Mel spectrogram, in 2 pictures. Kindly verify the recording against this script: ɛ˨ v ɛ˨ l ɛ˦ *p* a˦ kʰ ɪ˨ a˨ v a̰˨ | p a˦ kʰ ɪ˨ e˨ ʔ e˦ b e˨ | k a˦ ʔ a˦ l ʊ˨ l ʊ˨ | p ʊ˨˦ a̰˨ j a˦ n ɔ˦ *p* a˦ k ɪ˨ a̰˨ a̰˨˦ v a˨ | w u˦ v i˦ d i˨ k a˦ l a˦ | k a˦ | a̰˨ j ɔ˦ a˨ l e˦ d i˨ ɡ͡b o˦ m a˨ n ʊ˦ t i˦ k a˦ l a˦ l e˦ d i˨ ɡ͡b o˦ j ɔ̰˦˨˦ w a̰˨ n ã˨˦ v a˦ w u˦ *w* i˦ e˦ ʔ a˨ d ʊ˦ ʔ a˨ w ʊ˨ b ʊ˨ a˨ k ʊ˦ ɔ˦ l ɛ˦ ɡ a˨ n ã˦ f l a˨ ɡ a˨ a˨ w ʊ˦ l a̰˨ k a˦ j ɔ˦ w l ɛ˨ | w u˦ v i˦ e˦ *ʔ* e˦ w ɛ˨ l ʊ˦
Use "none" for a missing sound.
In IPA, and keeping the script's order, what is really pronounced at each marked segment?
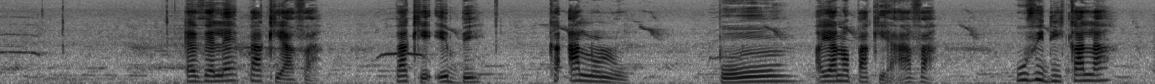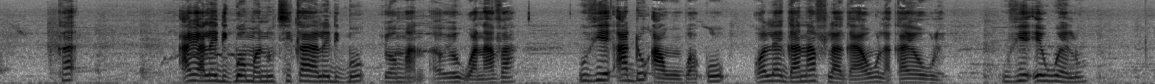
p, p, v, ʔ

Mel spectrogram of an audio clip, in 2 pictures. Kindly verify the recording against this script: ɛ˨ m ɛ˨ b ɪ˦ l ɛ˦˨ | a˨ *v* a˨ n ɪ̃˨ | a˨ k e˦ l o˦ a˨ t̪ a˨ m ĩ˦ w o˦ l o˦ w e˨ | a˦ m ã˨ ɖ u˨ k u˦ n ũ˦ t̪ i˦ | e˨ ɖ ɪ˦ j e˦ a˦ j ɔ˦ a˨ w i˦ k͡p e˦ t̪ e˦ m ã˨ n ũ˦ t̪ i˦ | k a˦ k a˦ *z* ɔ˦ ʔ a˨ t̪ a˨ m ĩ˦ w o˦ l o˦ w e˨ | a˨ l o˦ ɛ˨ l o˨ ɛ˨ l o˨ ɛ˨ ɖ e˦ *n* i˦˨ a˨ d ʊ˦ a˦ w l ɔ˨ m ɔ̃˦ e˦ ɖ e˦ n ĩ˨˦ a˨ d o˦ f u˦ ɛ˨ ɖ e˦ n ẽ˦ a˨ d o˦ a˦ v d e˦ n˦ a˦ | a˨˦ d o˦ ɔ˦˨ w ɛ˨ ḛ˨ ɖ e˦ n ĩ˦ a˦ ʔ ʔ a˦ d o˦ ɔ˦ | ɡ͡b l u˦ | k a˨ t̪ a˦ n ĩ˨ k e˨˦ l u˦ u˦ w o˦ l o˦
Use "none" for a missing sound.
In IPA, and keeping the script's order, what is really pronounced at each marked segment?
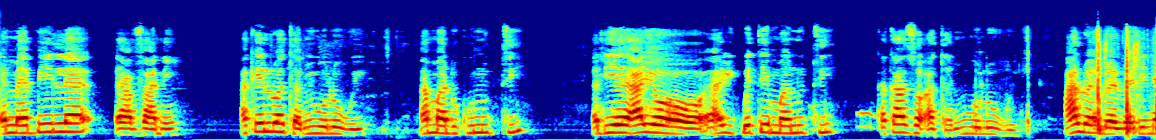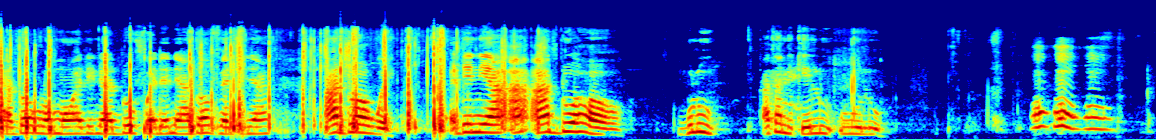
v, z, n

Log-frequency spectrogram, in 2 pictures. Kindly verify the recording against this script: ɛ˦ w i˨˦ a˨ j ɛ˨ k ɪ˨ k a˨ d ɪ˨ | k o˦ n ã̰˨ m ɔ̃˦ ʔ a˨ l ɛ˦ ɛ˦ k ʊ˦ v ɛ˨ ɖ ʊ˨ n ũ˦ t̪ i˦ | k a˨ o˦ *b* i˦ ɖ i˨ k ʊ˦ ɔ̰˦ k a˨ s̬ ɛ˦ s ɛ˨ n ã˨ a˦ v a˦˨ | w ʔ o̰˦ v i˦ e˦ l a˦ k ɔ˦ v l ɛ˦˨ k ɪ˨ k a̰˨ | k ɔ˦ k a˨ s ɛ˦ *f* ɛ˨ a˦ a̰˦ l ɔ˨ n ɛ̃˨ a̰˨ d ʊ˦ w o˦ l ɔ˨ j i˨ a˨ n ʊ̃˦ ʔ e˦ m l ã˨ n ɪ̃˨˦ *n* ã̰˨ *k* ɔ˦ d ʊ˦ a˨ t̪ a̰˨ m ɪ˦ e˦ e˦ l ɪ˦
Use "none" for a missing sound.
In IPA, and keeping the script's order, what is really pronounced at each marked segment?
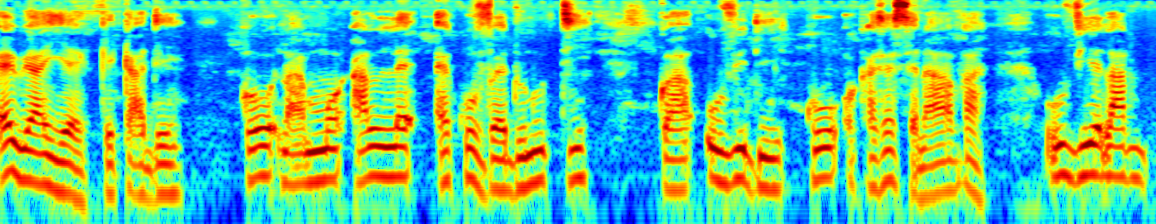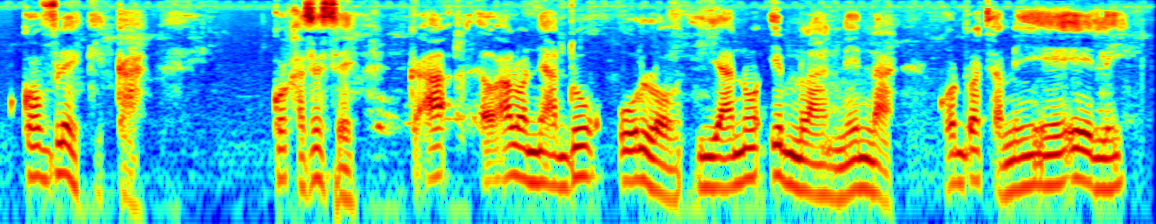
v, s, n, k

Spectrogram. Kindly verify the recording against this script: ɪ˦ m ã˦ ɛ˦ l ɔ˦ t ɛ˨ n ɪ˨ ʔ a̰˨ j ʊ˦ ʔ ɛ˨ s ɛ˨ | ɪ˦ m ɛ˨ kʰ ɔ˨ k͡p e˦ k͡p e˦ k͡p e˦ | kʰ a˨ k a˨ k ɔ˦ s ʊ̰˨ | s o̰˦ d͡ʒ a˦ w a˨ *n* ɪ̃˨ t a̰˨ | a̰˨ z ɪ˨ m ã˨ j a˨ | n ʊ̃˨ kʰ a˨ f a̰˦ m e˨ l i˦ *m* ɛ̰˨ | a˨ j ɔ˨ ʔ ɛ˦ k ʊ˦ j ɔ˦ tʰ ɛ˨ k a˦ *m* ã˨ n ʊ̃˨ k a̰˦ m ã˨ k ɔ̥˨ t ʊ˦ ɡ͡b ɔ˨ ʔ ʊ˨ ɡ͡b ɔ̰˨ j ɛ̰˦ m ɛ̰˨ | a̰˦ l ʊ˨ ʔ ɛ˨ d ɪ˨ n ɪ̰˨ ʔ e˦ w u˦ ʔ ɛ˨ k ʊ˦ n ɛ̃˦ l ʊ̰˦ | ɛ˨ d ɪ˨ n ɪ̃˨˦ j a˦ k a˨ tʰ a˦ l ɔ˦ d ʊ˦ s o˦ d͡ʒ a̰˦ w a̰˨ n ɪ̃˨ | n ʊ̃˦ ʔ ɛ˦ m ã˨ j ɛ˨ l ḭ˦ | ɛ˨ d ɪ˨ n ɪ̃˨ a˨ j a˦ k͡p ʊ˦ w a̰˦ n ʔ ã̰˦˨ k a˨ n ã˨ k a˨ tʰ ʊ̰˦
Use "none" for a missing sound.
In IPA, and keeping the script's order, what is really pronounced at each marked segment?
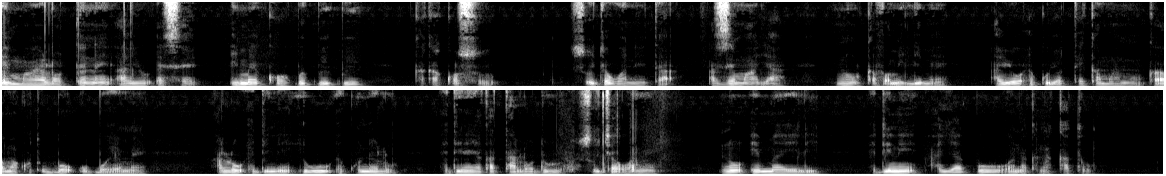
n, m, m

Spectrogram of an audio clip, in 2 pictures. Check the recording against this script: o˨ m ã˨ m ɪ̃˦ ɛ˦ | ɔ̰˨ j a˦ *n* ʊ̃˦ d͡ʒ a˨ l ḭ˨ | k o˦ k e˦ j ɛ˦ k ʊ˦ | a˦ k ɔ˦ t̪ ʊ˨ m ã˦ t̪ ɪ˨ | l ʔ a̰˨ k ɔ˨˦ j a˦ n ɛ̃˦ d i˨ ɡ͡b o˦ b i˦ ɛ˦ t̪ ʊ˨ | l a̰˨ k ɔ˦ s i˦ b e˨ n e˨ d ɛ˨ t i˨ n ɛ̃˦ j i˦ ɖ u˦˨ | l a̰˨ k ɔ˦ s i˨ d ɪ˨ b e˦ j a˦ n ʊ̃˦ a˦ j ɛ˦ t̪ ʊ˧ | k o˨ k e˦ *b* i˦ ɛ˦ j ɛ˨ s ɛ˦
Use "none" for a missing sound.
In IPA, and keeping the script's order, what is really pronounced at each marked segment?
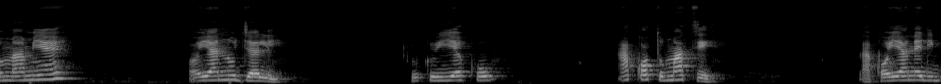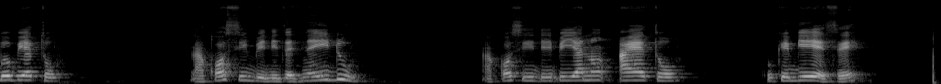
n, b

